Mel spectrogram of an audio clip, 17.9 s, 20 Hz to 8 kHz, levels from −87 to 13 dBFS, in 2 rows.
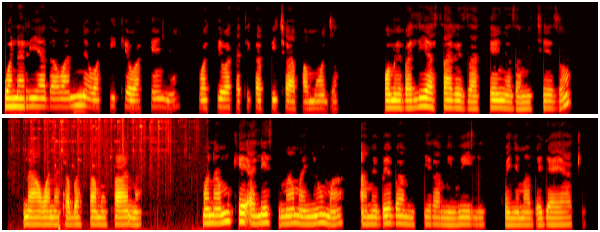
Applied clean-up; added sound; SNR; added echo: none; Keys jangling; 16 dB; none.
